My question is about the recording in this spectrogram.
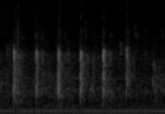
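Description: Audience applause as slow, evenly spaced hand claps: seven distinct claps at a steady rhythm, faint and with no voices.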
